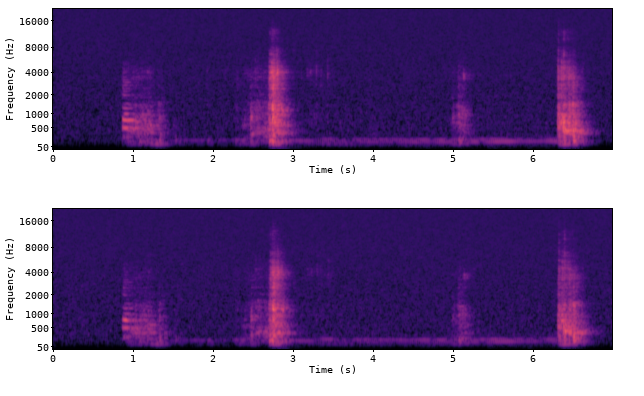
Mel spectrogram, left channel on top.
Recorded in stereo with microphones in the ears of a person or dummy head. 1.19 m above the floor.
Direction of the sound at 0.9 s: 65° left (ahead or behind).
